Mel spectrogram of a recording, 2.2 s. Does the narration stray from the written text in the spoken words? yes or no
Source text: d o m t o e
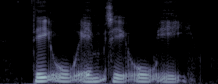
no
